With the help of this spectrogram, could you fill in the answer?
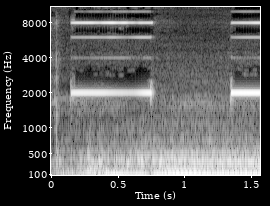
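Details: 2005 Toyota Prius, 50,002 miles, started after sitting about 40 minutes: two sharp high beeps a second apart over a low hum, cooling fan running immediately, warning lights on; hybrid battery replacement suspected.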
